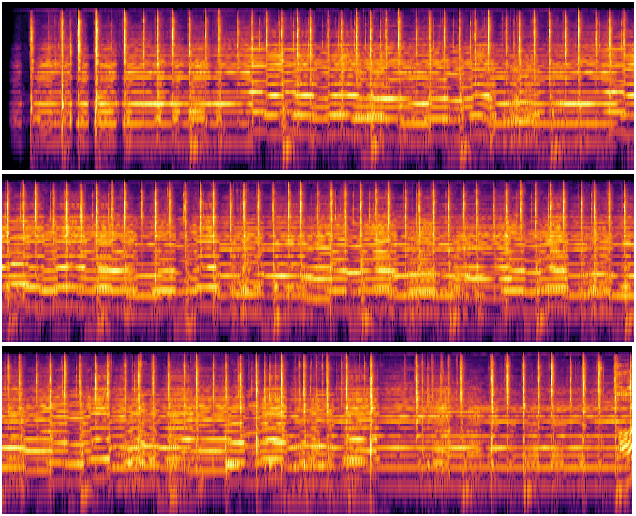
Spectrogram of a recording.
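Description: Instrumental introduction on harmonium and tabla: the harmonium plays a melody over a steady, busy tabla rhythm, opening with a few sharp tabla strokes about half a second in.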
